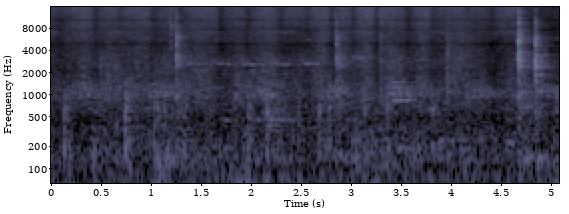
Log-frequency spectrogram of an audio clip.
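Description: Faint rubbing of a duster wiped across a whiteboard, with a few short knocks as it moves.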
